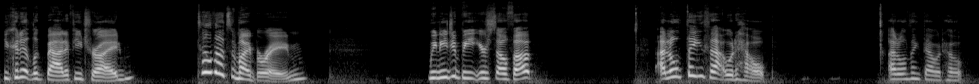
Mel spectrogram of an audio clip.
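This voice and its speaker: A young woman from Texas streaming a game, chatting casually with her viewers, self-deprecating and quick to laugh. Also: fairly high pitch, sing-song, no echo. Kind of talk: casual chat with stream chat while gaming.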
